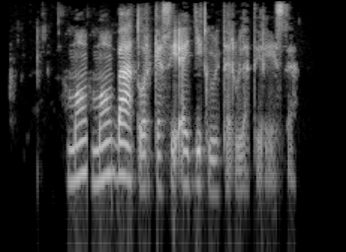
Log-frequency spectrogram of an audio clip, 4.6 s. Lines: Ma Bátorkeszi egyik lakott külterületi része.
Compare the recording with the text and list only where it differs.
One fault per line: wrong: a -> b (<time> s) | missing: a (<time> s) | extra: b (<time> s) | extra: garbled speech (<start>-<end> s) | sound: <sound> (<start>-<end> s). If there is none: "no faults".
extra: ma (1.2 s)
missing: lakott (2.8 s)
